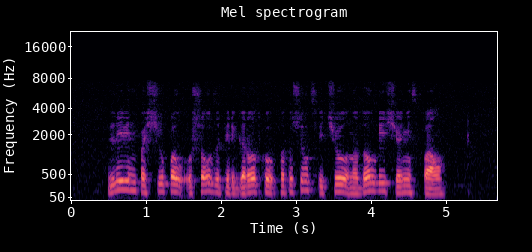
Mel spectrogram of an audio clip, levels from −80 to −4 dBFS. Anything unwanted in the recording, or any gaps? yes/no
no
